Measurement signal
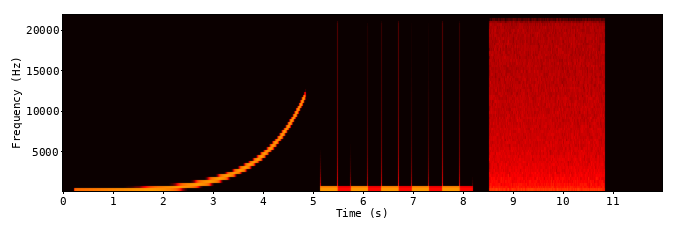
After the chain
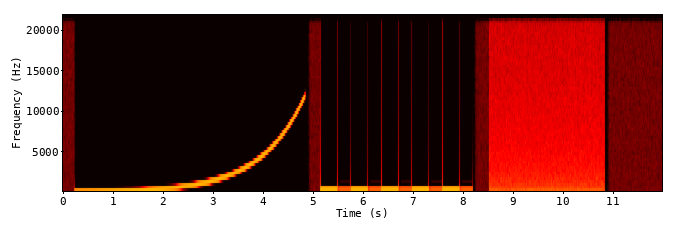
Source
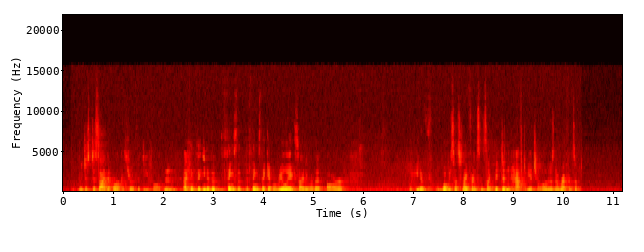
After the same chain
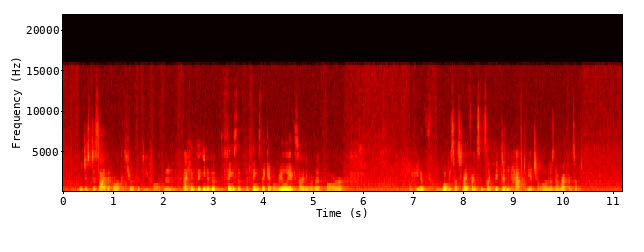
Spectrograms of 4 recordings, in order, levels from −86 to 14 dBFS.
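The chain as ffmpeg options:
-af "acompressor=mode=upward:threshold=-33dB:ratio=2.5:attack=2.5:release=56:knee=2.83:detection=peak,volume=4.5dB"

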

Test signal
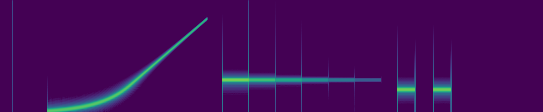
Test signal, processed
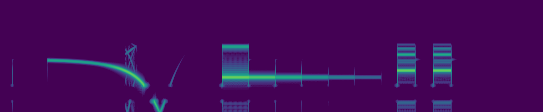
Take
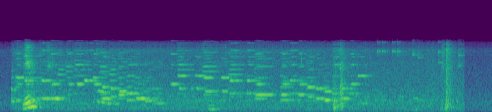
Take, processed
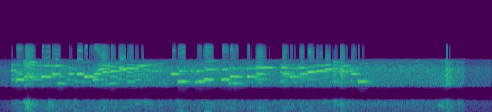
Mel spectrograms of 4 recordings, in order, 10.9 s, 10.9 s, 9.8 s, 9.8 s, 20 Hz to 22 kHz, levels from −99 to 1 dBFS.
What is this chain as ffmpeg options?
-af "lowshelf=f=560:t=q:w=1.5:g=-13,lowpass=f=2.1k:t=q:w=0.5098,lowpass=f=2.1k:t=q:w=0.6013,lowpass=f=2.1k:t=q:w=0.9,lowpass=f=2.1k:t=q:w=2.563,afreqshift=-2500,aresample=8000,asoftclip=type=hard:threshold=-22.5dB,aresample=44100,afftfilt=real='re*(1-between(b*sr/4096,410,970))':imag='im*(1-between(b*sr/4096,410,970))':win_size=4096:overlap=0.75"

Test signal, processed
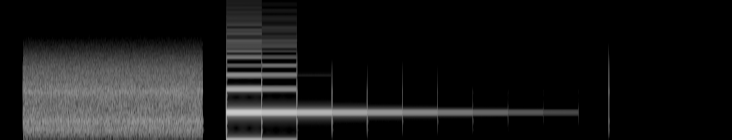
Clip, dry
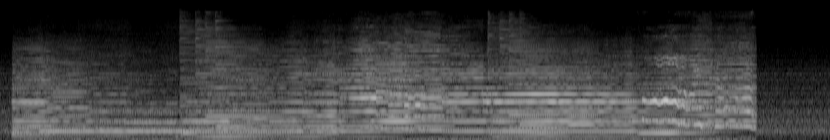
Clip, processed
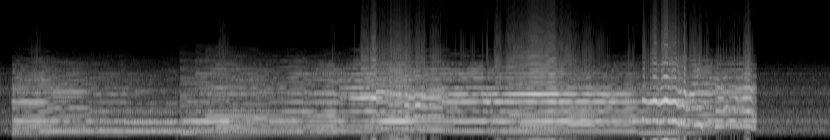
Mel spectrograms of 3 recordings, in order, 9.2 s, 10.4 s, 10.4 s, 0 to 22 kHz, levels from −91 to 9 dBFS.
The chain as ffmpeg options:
-af "acontrast=87,highpass=300,equalizer=f=310:t=q:w=4:g=4,equalizer=f=560:t=q:w=4:g=7,equalizer=f=1.5k:t=q:w=4:g=8,lowpass=f=2.8k:w=0.5412,lowpass=f=2.8k:w=1.3066,aeval=exprs='clip(val(0),-1,0.168)':c=same,volume=-2.5dB"

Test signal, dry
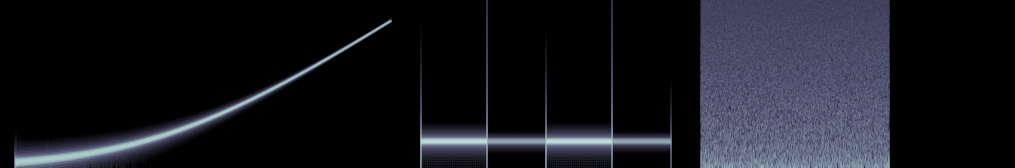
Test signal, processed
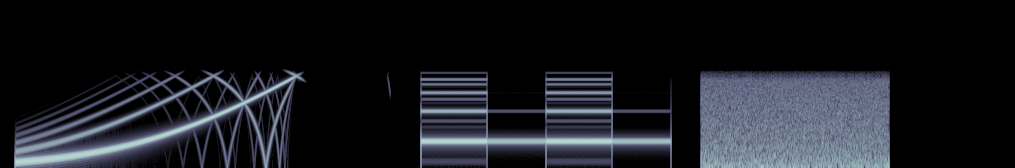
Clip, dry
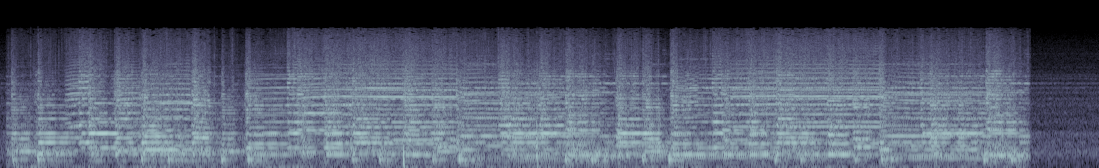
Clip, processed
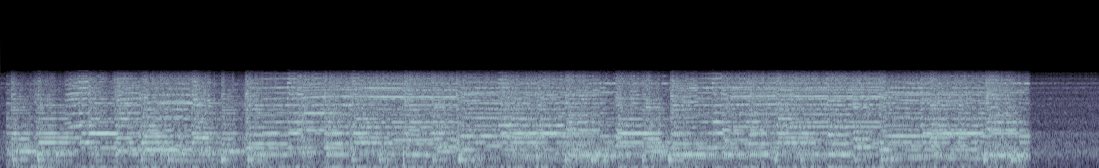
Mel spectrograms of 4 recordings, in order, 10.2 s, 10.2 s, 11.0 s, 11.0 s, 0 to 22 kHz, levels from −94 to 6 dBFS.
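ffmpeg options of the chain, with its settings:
-af "acontrast=62,aresample=8000,asoftclip=type=tanh:threshold=-17.5dB,aresample=44100,volume=2dB"

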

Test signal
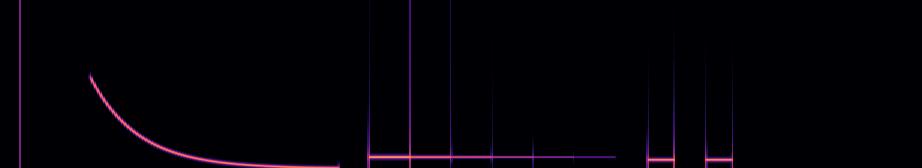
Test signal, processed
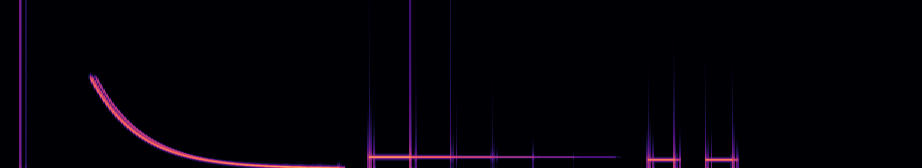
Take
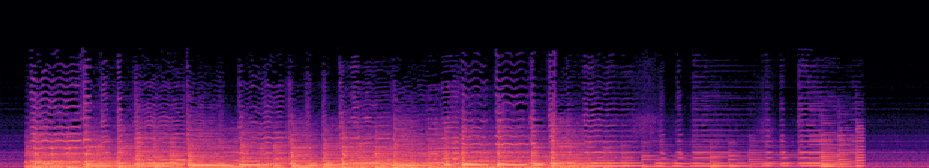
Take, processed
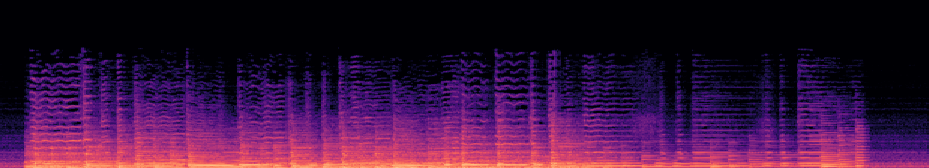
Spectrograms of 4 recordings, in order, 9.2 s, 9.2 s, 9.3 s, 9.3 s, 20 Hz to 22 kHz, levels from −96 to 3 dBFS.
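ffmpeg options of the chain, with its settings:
-filter_complex "[0:a]equalizer=f=120:w=0.32:g=7.5,asplit=2[a][b];[b]aecho=0:1:19|55:0.2|0.15[c];[a][c]amix=inputs=2:normalize=0,volume=-2dB"

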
